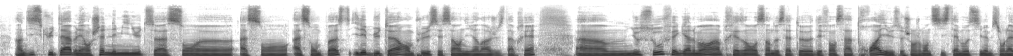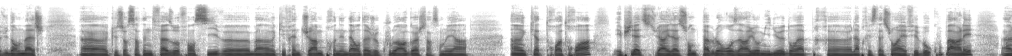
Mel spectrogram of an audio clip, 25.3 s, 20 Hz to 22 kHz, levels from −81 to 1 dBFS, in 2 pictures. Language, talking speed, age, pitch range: French, 225 wpm, 20-39, 90-110 Hz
